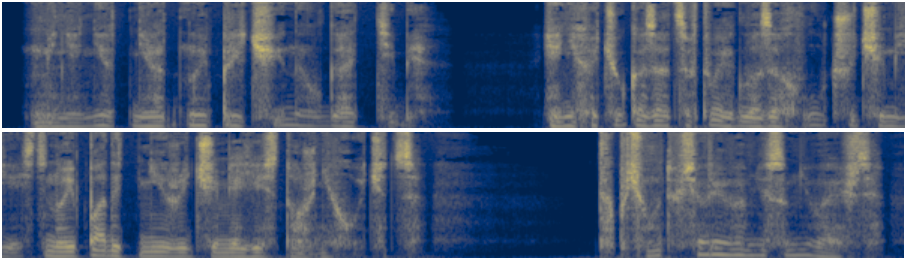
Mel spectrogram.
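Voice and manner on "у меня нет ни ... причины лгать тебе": usual speaking voice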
